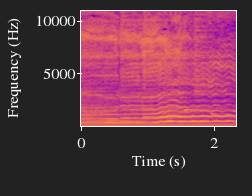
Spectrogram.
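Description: A singer hums a long held note that steps up in pitch and takes on a vibrato about a second in, over a steady backing track of sustained chords.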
